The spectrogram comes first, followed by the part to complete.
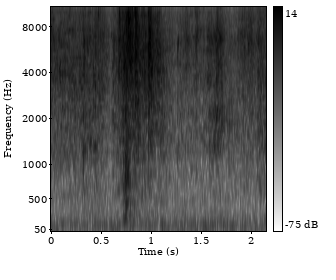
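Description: Paper pages of a Bible rustling as they are leafed through, with one louder rustle about three quarters of a second in, over a low steady hum.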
